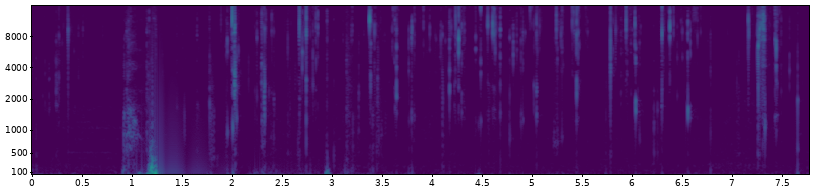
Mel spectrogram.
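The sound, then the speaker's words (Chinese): Crunchy biting and chewing of home-cooked food: one loud crunch, then a few softer chewing sounds that fade to faint mouth noises, with no talking. “我来尝一下。”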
